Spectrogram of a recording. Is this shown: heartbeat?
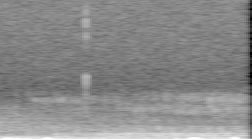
yes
